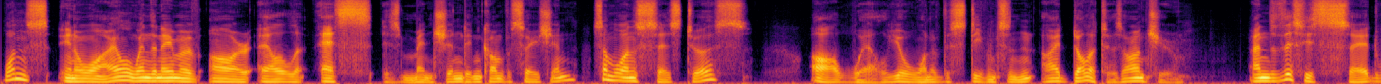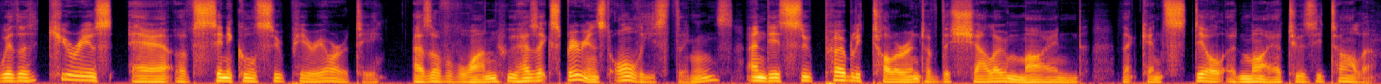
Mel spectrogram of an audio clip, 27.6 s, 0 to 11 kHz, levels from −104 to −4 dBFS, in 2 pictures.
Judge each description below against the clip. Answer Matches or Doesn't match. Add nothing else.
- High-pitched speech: Doesn't match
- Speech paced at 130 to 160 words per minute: Matches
